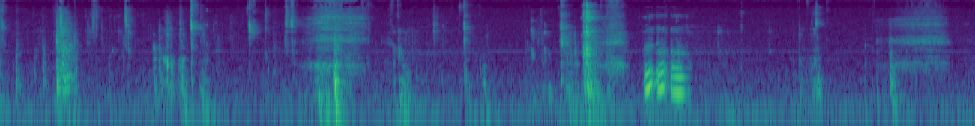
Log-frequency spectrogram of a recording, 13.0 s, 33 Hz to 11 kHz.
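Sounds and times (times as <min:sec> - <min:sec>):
person chewing: 0:00.0 - 0:07.7.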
